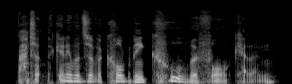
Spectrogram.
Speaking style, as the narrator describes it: giggled softly

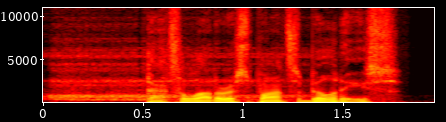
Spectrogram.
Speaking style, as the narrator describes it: Luke muttered faintly

